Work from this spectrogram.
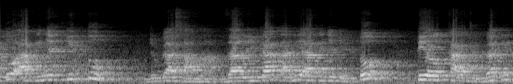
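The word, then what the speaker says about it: ذلك: Zalika. Dengarkan cara bacanya, zalika.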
